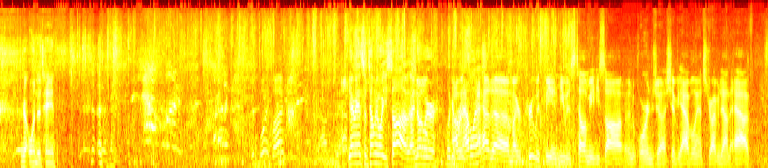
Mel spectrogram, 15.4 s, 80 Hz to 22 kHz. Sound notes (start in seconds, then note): 2.8 yelling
